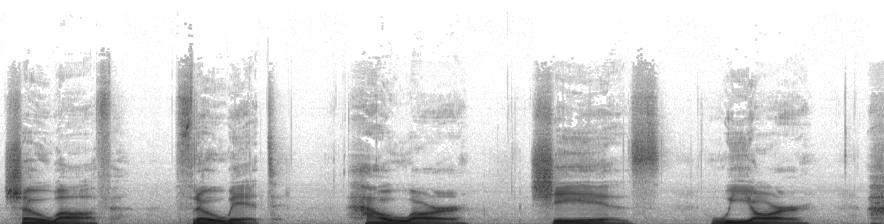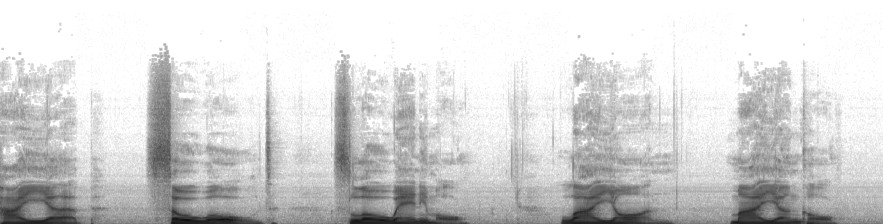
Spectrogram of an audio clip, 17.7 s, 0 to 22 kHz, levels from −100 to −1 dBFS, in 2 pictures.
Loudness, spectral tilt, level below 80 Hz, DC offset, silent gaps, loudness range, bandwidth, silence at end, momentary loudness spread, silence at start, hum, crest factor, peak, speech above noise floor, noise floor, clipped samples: -16 LUFS; -6.5 dB/octave; -40 dBFS; under 0.1%; none; 4 LU; 13.5 kHz; 0.45 s; 20 LU; 0.05 s; none; 16 dB; 0 dBFS; 32 dB; -48 dBFS; under 0.1%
